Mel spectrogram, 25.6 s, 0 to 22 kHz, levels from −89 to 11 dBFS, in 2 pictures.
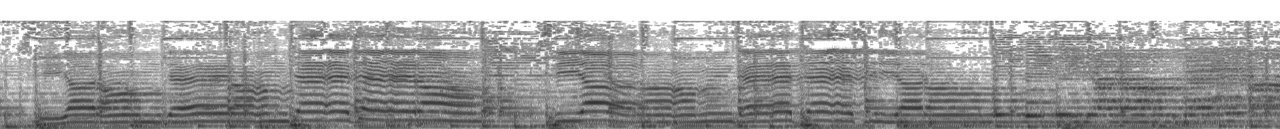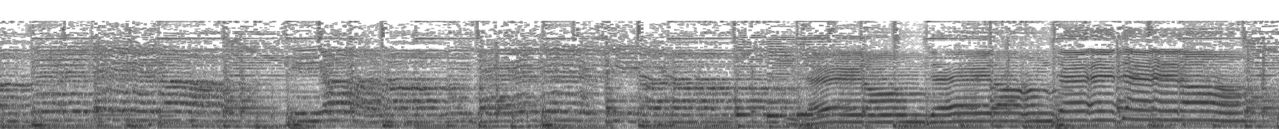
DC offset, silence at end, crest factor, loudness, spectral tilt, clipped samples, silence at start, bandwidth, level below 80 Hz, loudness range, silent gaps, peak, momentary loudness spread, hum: under 0.1%; 0 s; 14 dB; -13 LUFS; -3.5 dB/octave; under 0.1%; 0 s; 11.5 kHz; -30 dBFS; 3 LU; none; 0 dBFS; 6 LU; none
